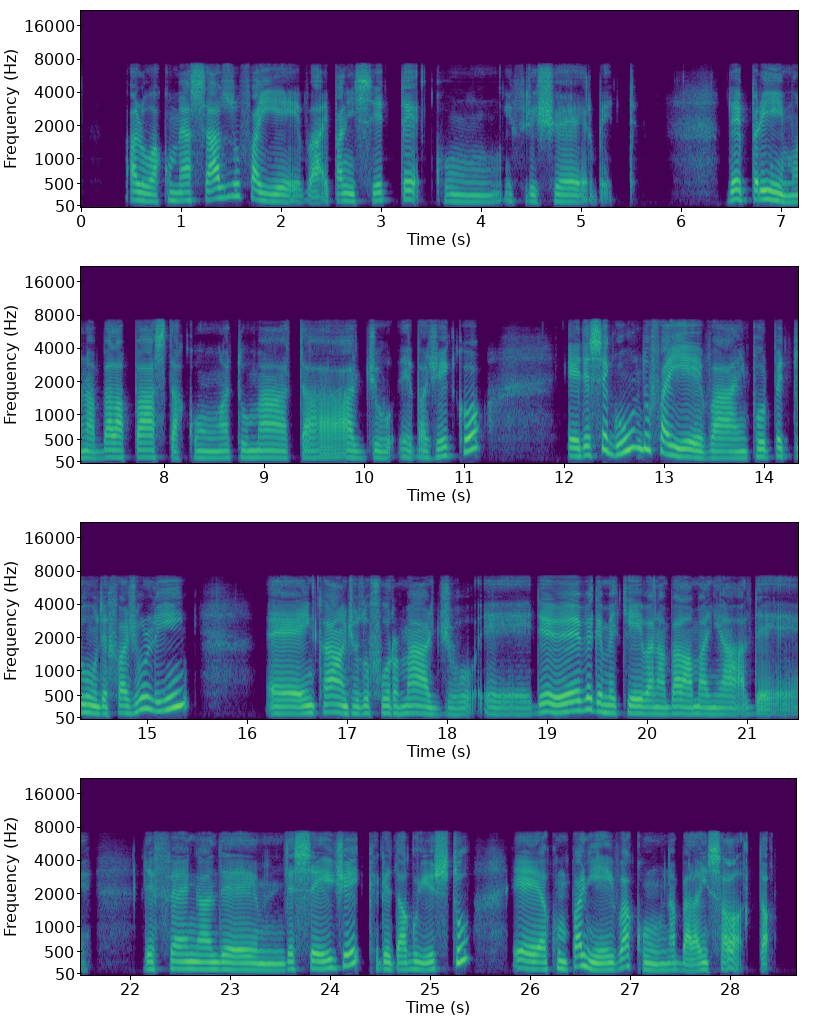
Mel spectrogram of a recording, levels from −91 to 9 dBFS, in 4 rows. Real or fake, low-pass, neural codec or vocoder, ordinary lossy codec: real; 7.2 kHz; none; none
